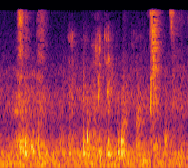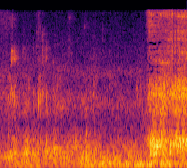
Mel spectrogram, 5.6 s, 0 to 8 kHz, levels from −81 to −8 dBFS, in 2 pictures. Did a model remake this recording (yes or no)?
no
